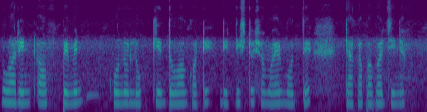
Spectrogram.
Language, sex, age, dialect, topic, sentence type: Bengali, female, 18-24, Western, banking, statement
